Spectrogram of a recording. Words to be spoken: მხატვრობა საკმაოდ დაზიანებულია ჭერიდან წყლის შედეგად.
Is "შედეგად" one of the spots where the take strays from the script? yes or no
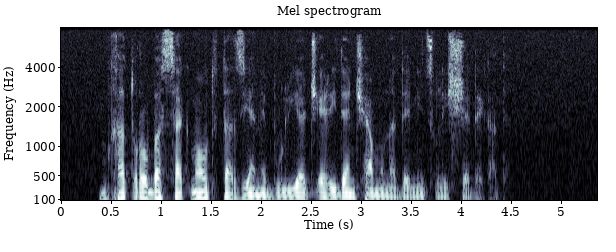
no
